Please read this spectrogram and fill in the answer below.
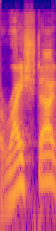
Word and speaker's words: Reichstag: And the funny thing is they're marching next to the Reichstag, is that how you pronounce it?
